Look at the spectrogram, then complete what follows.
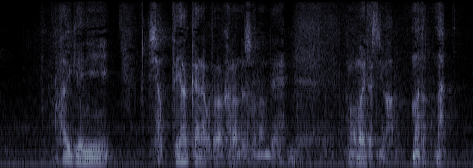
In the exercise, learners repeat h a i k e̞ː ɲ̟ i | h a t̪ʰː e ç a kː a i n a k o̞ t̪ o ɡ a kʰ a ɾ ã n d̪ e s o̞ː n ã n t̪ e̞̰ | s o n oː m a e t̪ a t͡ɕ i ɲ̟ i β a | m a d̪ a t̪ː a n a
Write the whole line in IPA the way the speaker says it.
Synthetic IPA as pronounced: h a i k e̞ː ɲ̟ i | ɕ a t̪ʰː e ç a kː a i n a k o̞ t̪ o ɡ a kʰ a ɾ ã n d̪ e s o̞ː n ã n d̪ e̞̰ | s o n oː m a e t̪ a t͡ɕ i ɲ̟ i β a | m a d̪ a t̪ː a n a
